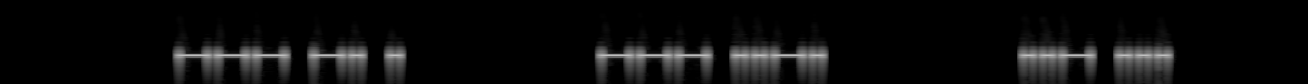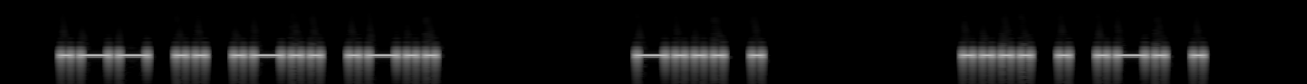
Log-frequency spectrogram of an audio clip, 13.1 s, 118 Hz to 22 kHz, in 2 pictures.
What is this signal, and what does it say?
Morse code, heard as a keyed tone, about 25 wpm, 700 Hz. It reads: ONE OF US WILL BE HERE
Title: 3x Word-Spacing - Sentences from Top 300 Words - 25wpm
